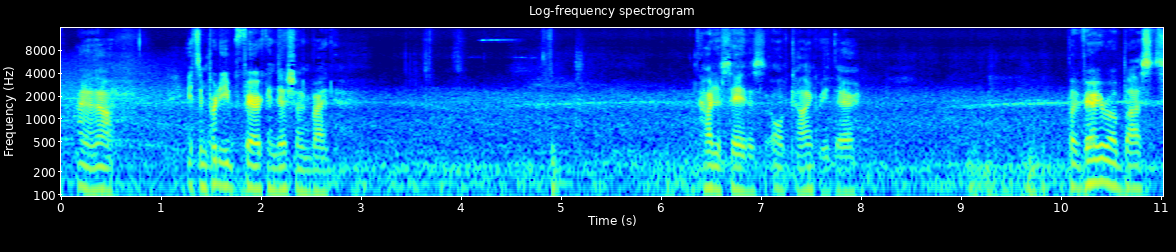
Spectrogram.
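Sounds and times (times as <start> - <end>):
city street background noise: 0.0 - 11.0.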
